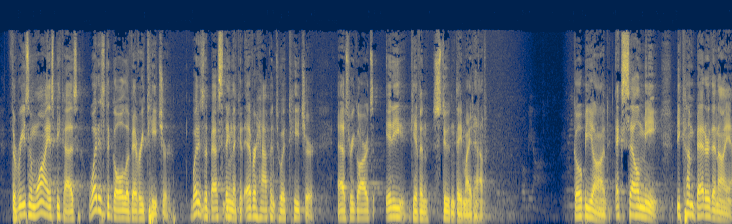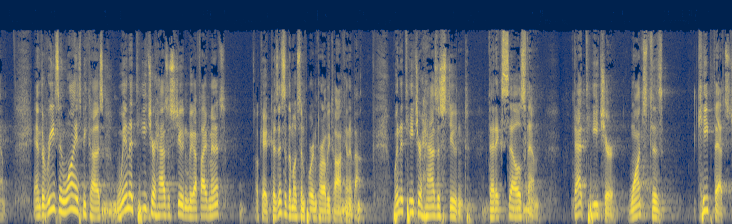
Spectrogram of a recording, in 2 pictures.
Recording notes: This podcast contains the complete audio of my presentation at Sunstone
